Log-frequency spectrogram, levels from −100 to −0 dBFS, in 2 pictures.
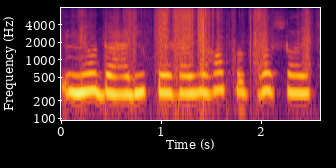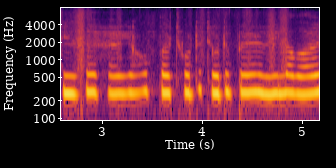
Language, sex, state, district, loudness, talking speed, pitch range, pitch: Hindi, female, Bihar, Patna, -18 LUFS, 160 wpm, 270-280 Hz, 275 Hz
